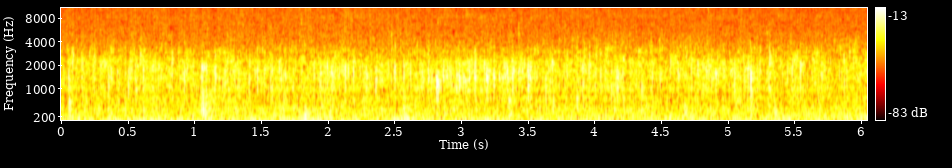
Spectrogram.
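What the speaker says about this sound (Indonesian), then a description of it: "ini digoreng sampai mateng sambil sesekali dibolak-balik ya biar matangnya merata" Chicken pieces frying in hot oil and turned now and then, giving a faint, even crackle and sizzle throughout with small pops scattered over it.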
